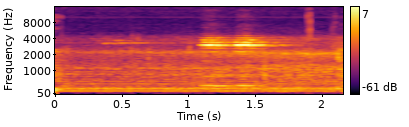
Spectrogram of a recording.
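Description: A short, faint, high-pitched tone about a second in, lasting about half a second, over a low steady hum in a pause between spoken words.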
